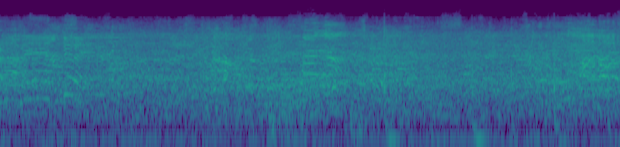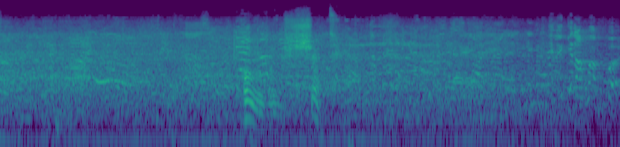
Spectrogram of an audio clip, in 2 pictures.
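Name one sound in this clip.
A large crowd of teenagers chatters in a large echoing hall.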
